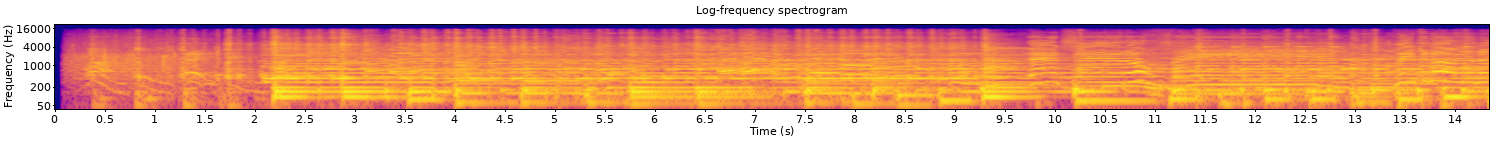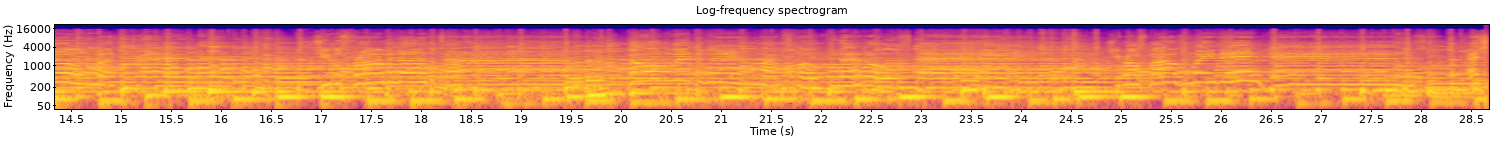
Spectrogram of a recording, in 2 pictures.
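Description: Bluegrass band playing an instrumental introduction live on banjo, mandolin, acoustic guitar, dobro and upright bass. It starts quieter and gets louder about two seconds in.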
